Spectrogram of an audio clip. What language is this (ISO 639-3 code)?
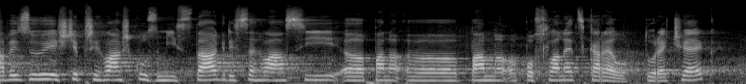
ces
